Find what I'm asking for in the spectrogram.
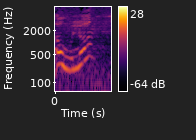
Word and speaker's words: Oulu: Vi hade ju en tjej från Finland, Annie, från Finland då i Oulu. Tror jag det är man uttalar det. – Ja, precis.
